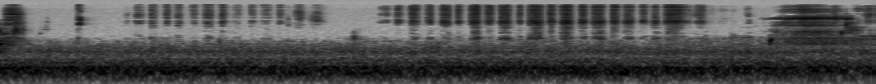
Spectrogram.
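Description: Pencil scratching on drawing paper in quick, short, evenly repeated strokes while shading a gradient. The strokes come in two long runs with a short break about two seconds in.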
